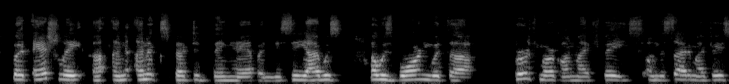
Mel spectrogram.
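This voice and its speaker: The speech moves at a fairly quick pace in a monotone, flat intonation. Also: woman. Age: 70s. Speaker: testimonial giver. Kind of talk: testimony. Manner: halting.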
